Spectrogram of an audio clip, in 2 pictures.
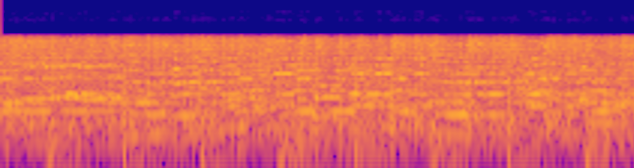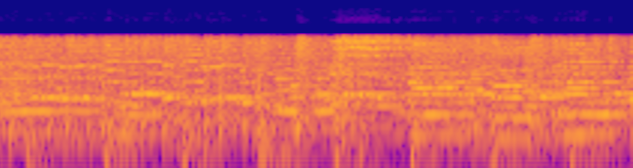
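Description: Irish céilí band playing a fast reel: button accordion and fiddle carrying the quick melody together, with flute, over a steady beat on céilí drums.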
